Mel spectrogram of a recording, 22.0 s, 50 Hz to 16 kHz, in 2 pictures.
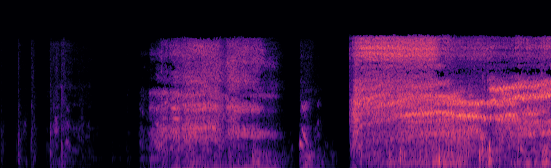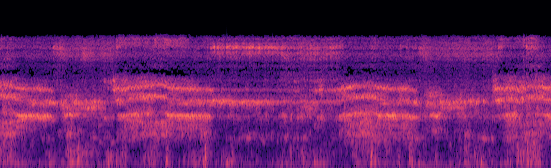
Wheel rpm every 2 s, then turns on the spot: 0, 0, 0, 30, 150, 160, 160, 160, 160, 160, 160.
none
